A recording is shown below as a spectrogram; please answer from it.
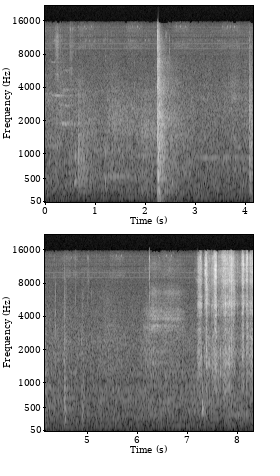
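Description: Background hush of a large open hotel atrium, broken about two seconds in by one loud, sharp bang that echoes briefly, a lighter knock a couple of seconds later, and a quick clatter of clicks and rattles near the end.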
